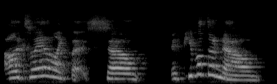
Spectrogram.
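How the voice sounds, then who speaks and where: A young woman of Chinese heritage co-hosts a casual chat, talking freely with lots of laughs and fillers. Her voice sits high and fairly bright, with big pitch swings at a moderate pace. The room is echoey.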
